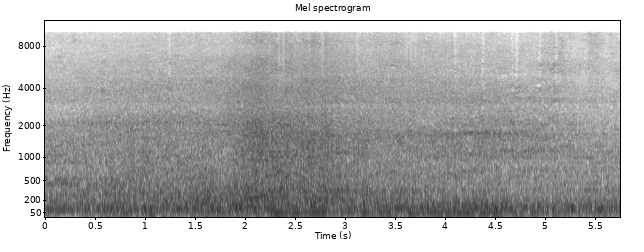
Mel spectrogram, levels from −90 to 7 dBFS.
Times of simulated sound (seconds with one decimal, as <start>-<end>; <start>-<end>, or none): 1.6-3.9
